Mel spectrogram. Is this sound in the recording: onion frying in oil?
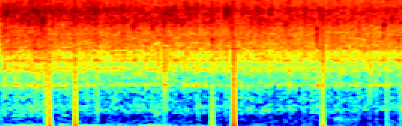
yes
